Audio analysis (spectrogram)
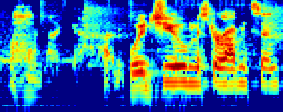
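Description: Man playing timid henpecked husband, radio comedy, nervous stammer, swooping pitch, dull recording with music behind. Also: expressive, brisk. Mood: grateful, awed. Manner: stammering, flustered, fussily polite and formal. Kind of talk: old-time radio comedy play acting.

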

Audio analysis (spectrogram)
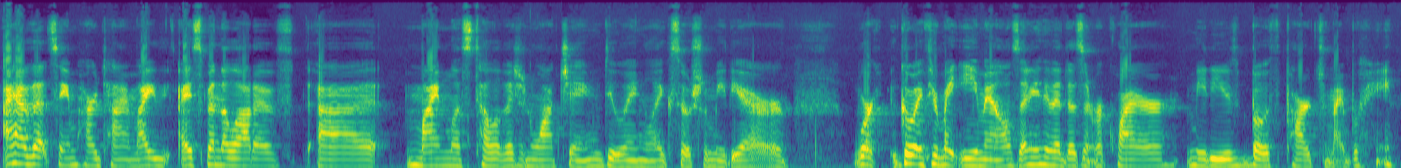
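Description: A woman hosts a podcast in a casual interview style. Her voice sits slightly low for a woman but is very bright. She is chatty and effusive. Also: fairly even intonation, moderate pace. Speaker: podcast host.

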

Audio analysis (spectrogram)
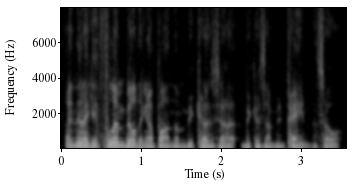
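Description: Raspy, hoarse male host with a high voice, rambling, emphatic, talking straight to his audience. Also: fairly even intonation, fairly quick, a little mellow, no echo. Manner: rambling, emphatic, addresses listeners directly. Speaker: show host. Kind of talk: late-night spiritual talk show monologue.

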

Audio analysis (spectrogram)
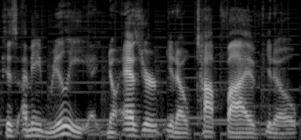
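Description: A man's voice: on the low side, normal speed, pushed and bright, faint music behind. A man co-hosting a casual pop culture podcast, talking conversationally with lots of "like" and "you know". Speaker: podcast co-host.

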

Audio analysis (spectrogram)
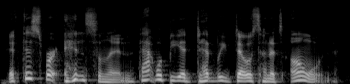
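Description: A composed woman doctor as a narrator acts her out in an audiobook story. She speaks in a thoughtful, precise way, observant and measured, with a wry playful edge. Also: deep voice, animated, mellow, slightly rough, exaggerated voice. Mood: clinical, assured.

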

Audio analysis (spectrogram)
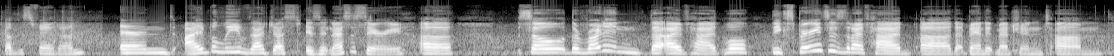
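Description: Young woman, somewhat high voice, earnest, rambling, casual chat. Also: fairly bright tone, a little hiss or hum. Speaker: panel guest in a fan discussion.

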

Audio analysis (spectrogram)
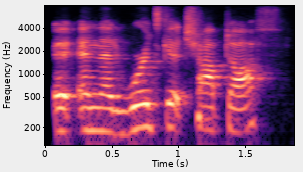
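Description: A woman's voice: on the low side, flat delivery, normal speed. A woman hosting a podcast, chatting casually with a guest and laughing often. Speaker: podcast host. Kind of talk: casual interview chat.

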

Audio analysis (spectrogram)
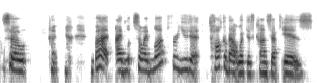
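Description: A woman's voice: a little high, takes it slowly, fairly bright tone. An American woman in her forties hosting a podcast, interviewing in a chatty, affirming, conversational way. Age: 40s. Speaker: podcast host.

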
